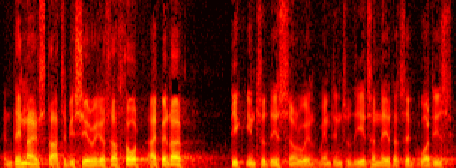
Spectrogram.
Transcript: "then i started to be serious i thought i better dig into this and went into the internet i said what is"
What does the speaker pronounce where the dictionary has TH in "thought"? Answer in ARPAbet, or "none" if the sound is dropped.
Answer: TH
